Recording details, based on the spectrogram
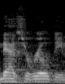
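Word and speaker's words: Nasirildeen: out of florida state nazarel dean nazarel dean is how you pronounce that hamsa nazarilla out of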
